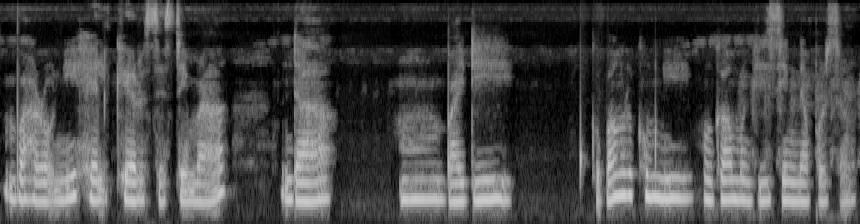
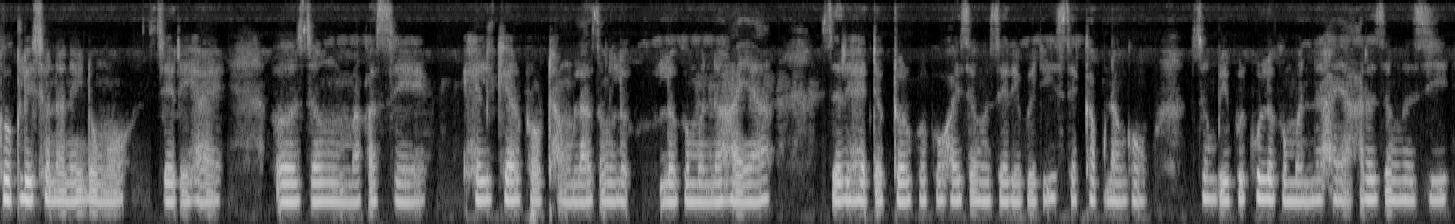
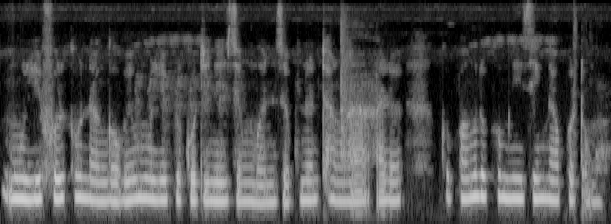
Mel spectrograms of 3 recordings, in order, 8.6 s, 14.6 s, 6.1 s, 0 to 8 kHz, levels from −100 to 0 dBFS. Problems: low volume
